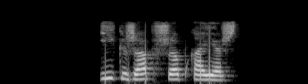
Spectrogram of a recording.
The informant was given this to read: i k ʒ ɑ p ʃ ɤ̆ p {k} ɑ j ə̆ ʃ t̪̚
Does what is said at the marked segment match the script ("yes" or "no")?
yes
